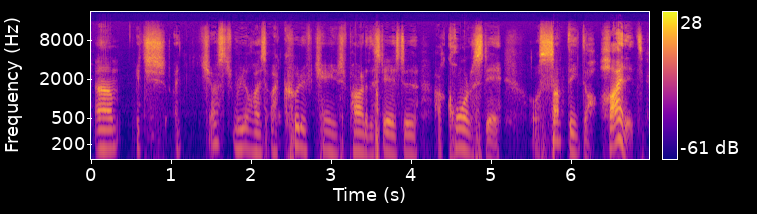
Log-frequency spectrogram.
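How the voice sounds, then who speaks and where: A man's voice: on the high side, unhurried, dry recording. A man giving a casual, rambling walkthrough of his game build, tired and with his voice wearing out, hesitant and mocking himself.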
